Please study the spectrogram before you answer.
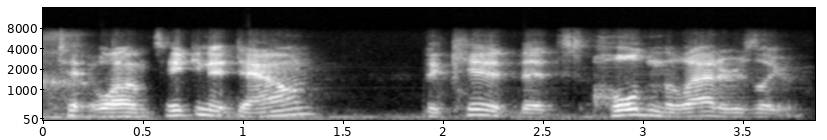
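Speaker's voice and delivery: ordinary talk, nothing marked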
